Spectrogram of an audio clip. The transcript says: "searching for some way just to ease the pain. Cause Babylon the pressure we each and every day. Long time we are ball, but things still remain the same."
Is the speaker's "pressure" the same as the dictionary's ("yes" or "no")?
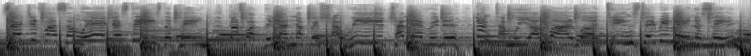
no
